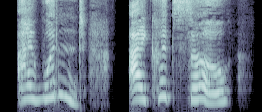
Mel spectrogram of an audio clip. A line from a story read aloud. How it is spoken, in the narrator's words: cried Nan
